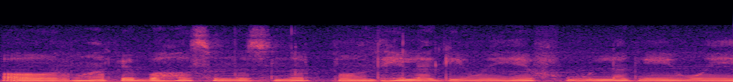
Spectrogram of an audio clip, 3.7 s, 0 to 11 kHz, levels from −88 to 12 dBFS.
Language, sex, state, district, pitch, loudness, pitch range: Hindi, female, Uttar Pradesh, Jalaun, 180 Hz, -16 LUFS, 175-185 Hz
